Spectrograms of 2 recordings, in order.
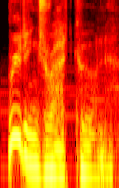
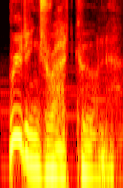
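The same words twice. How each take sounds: First: It is said in a put-on man's voice. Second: It is said in a put-on man's voice.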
